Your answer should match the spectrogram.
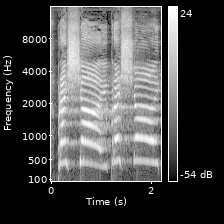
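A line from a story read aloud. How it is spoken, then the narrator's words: Prince and princess shouting. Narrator (Russian): кричали принц и принцесса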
